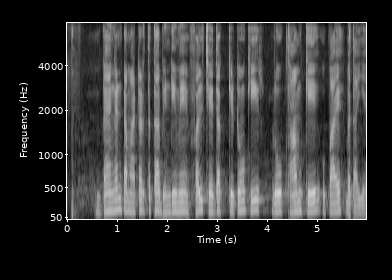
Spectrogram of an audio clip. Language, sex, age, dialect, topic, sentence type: Hindi, male, 18-24, Garhwali, agriculture, question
